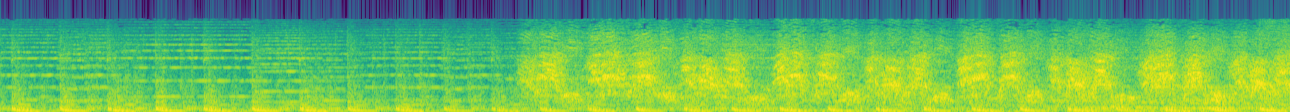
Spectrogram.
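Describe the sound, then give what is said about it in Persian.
Crowd of Iranian women chanting at a protest, voices calling out in a regular, repeated rhythm that turns into louder, rougher shouted bursts partway through and keeps a steady pulse to the end. “صدای شیر زنان ایرانی را می شنوید، قرش زنان ایرانی را می شنوی؟ صدای مردانه در قرش شیر زنان”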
